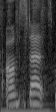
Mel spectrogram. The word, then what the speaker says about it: Amstutz: You can find me on all social media platforms at Sandra Amstutz. My last name is spelled AMSTUTZ.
